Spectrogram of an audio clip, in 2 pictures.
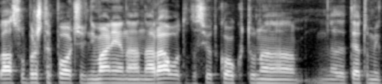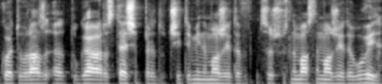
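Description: A man's very fast, flat, monotone delivery with hardly any pauses, over a quiet background. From Bulgaria. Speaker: EU official, media development expert; guest. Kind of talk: talk to an audience. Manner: hesitant, many filler sounds. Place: meeting room. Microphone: handheld.

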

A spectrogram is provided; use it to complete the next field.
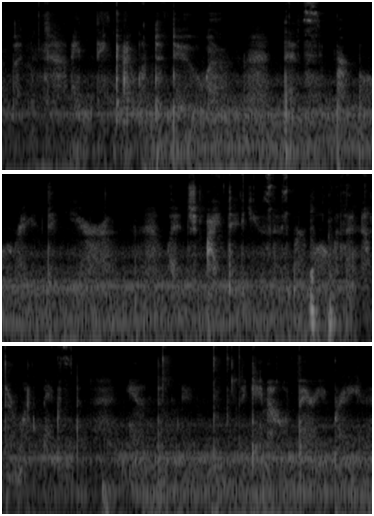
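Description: Loud background noise surrounds a woman who speaks at a very slow pace with long, frequent pauses. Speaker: ASMR content creator. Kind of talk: ASMR personal attention role play. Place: kitchen. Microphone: phone near.

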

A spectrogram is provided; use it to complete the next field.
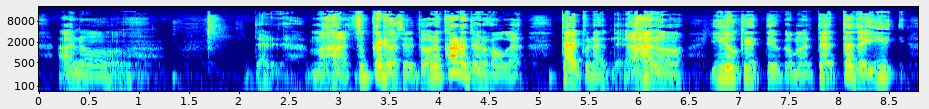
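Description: A man at medium pitch with very wide pitch swings, moderate pace, and a quiet background. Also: big swings in loudness. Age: 50s. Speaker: music teacher. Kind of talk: casual monologue and music tutorial. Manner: casual, rambling with many fillers. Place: home room.

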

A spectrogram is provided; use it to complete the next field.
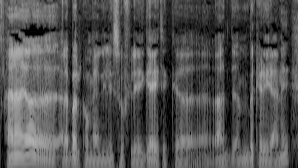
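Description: Delivered at a fairly quick pace with lively intonation, the voice comes through a very clean recording against a silent background. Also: man. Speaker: cooking channel host. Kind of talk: cooking tutorial. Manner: casual, conversational.

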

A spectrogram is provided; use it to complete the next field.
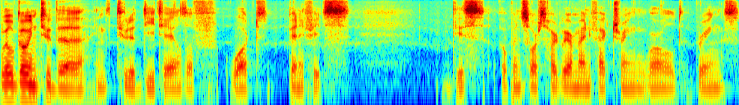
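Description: A man's very deep, low voice in a French accent, dark and mellow in tone, monotone and flat, at a fairly slow pace. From France. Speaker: conference speaker, game developer and hardware entrepreneur; conference presenter. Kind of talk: conference talk. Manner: halting. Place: classroom.

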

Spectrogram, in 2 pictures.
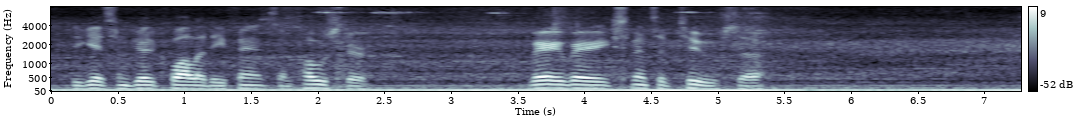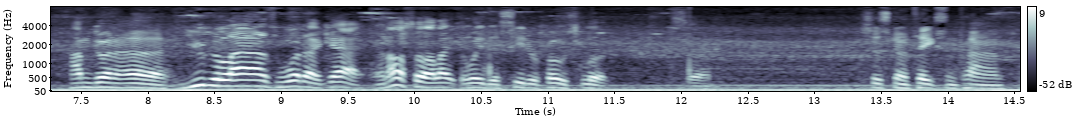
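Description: With noticeable background noise but a dry sound and no echo, a man speaks at a moderate pace in a very deep, low, monotone voice with flat intonation and long, frequent pauses. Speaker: homesteader vlogger. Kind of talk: casual vlog chat. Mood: relaxed, plain-spoken. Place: forest. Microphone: phone near.

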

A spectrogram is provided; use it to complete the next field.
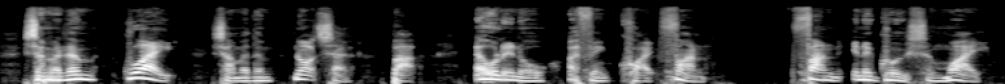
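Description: A man adopts a put-on character voice and talks at a fairly slow pace. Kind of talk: casual podcast review. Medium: talk show. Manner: chatty, jokey, rambling.

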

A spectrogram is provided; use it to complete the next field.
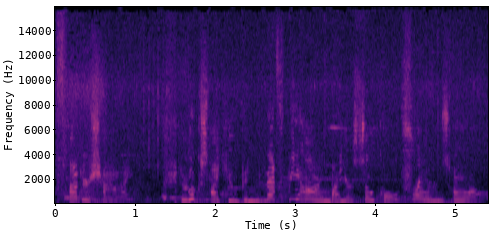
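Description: The speaker puts on a character voice pitched high and moves at a fairly slow pace. Background noise is clearly audible. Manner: soft-spoken, shy.

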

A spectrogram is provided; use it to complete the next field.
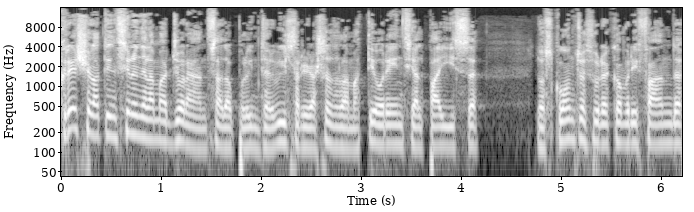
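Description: Male voice, a normal speaking voice at medium pitch with ordinary pitch variation, very even loudness, fairly quick pace, dry and close with no echo, very clean recording with a silent background. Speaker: news anchor. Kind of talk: news reading. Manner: formal, even-paced newsreader delivery.

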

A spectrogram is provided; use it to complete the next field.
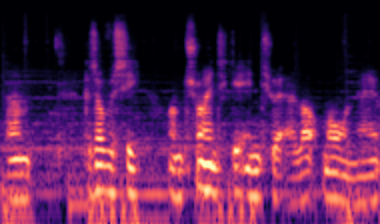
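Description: With clear music in the background, a man in a West Country accent speaks at a fairly low pitch and a moderate pace. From West Country, England. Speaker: vlogger. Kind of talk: casual vlog talk to camera. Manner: hesitant, many fillers. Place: home room. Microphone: phone near.

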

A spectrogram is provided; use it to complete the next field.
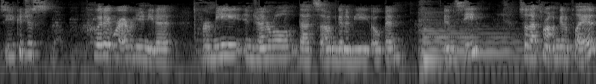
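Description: A woman speaks with long, frequent pauses while faint music plays in the background. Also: moderate pace. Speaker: guitar teacher. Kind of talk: tutorial. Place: kitchen. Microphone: phone near.

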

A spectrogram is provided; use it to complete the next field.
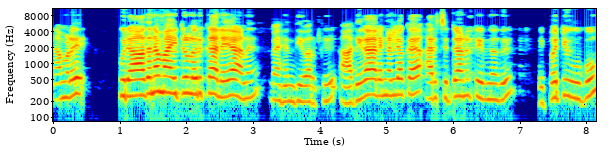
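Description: High female pitch with ordinary variation in pitch. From Kerala, Thrissur. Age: 50s. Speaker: mehndi competition participant. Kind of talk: news interview.

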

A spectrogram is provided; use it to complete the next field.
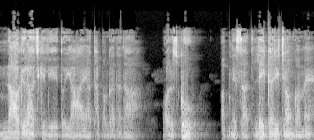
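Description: In a raspy, cartoonish character voice, a man speaks at a moderate pace. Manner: arrogant, confident.

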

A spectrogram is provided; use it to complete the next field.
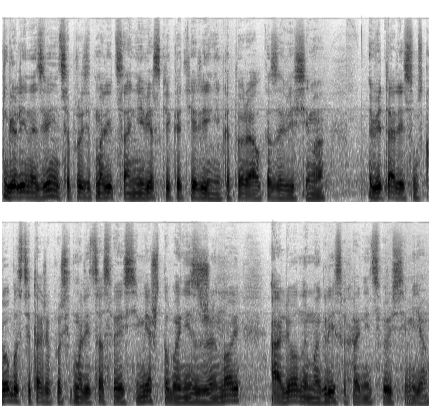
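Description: A man talks fairly quickly in a very deep, low voice at very even loudness. Light background noise is present. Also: fairly even intonation. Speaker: TV prayer program co-host; TV prayer program host. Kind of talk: live religious broadcast, reading prayer requests. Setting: TV studio, live broadcast. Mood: calm, earnest, prayerful. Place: studio. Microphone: lapel.

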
